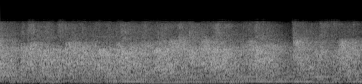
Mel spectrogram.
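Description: Sustained applause from a church congregation fills the room, a dense steady clatter of many hands clapping throughout with a brief dip near the end.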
